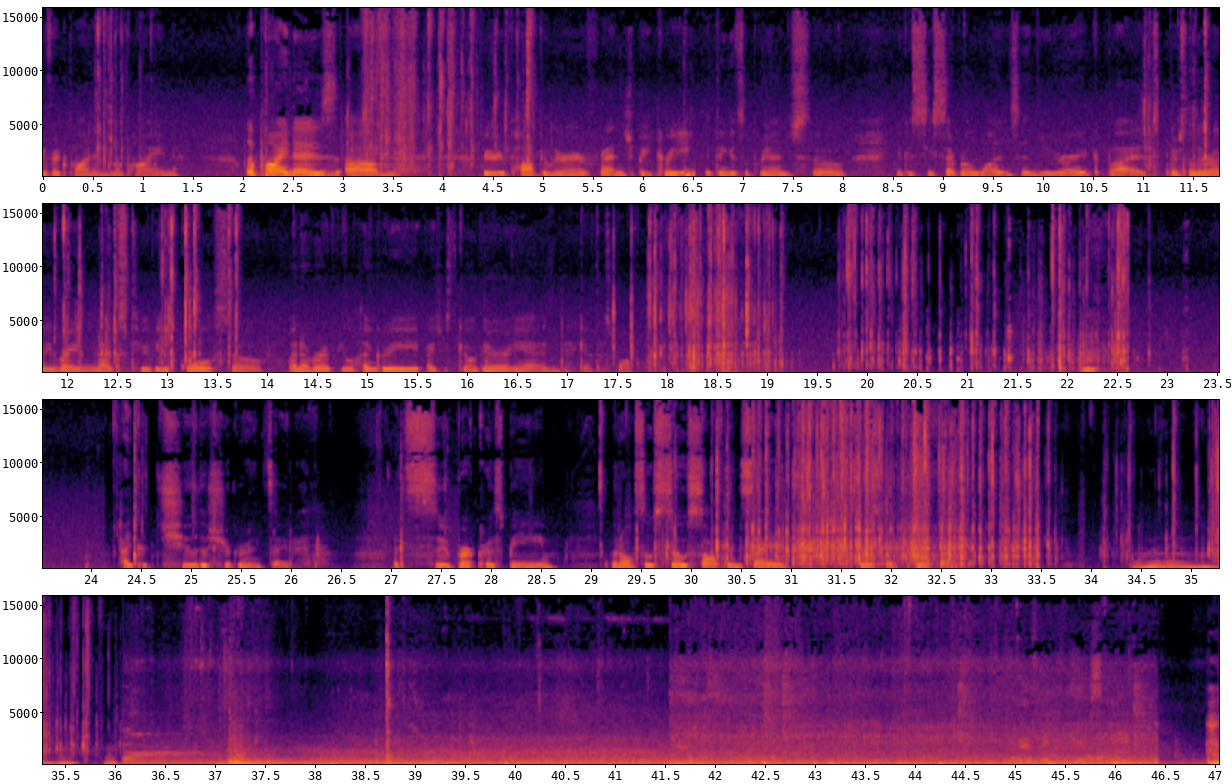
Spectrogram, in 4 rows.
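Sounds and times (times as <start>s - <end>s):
plastic wrapper crinkling: 0.0s - 1.4s, 2.1s - 5.2s, 10.7s - 14.0s, 16.9s - 23.0s, 29.3s - 36.1s
low rumble of traffic: 36.1s - 47.0s.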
